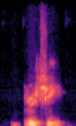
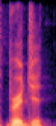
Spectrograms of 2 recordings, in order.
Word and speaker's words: Brigitte: Why do you say her name like she's French? Brigitte, She's not. It's Bridget.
